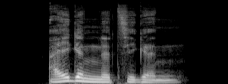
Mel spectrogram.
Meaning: inflection of eigennützig: 1. strong genitive masculine/neuter singular 2. weak/mixed genitive/dative all-gender singular 3. strong/weak/mixed accusative masculine singular 4. strong dative plural
- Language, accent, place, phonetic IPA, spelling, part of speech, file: German, Germany, Berlin, [ˈaɪ̯ɡn̩ˌnʏt͡sɪɡn̩], eigennützigen, adjective, De-eigennützigen.ogg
